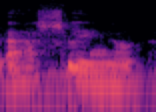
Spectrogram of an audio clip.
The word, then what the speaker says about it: Aisling: This was that Aisling, or Ashling, somebody said you pronounce it Ashling.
